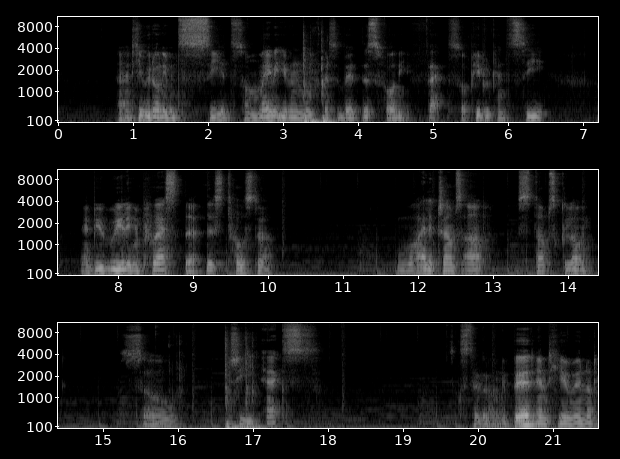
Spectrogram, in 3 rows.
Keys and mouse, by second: 3.2 g, 3.5 x, 4.8 click, 5.7-15.7 drag, 16.6 g, 16.9 x, 18.0 click, 19.5-21.6 drag.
